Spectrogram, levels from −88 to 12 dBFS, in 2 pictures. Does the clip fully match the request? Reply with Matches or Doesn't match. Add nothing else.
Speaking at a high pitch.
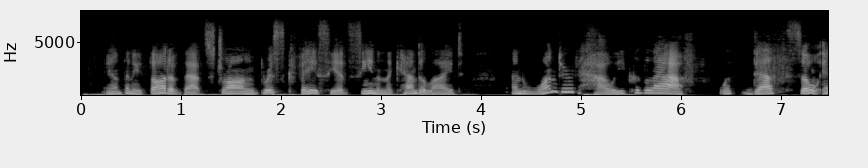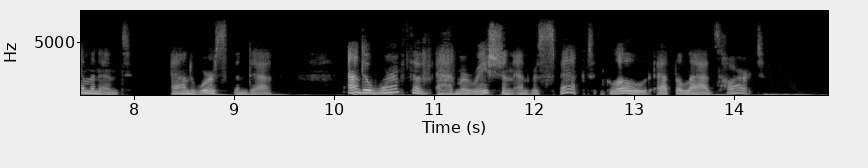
Doesn't match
